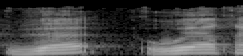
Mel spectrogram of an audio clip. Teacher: يعني الواو هنا مخلوطة بالياء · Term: الواو مخلوطة بالياء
